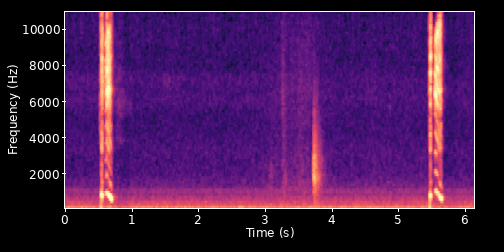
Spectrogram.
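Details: Two sharp, squeaky hiccups about five seconds apart in a quiet room, faint small sound between; hiccups in a 2-day-old baby boy.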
